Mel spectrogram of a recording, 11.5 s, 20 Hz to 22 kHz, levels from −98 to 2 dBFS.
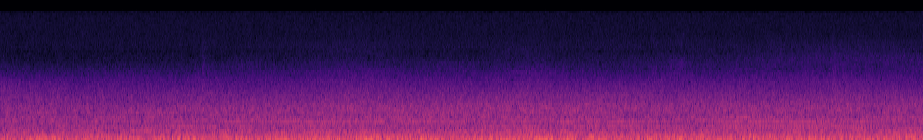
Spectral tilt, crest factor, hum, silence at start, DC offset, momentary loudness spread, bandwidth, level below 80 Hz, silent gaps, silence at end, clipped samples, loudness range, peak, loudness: -7.5 dB/octave; 12 dB; none; 0 s; under 0.1%; 3 LU; 16.5 kHz; -44 dBFS; none; 0 s; under 0.1%; 2 LU; -28 dBFS; -44 LUFS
